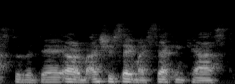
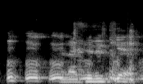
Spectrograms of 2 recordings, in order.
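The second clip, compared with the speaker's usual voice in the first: laughing through the words, a bit louder; 4 semitones higher, 7 dB louder than usual. Real, not acted. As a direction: chuckle at your own mistake. Laughing at his own blunder.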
